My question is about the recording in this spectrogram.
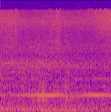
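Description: A train travelling back to Helsinki gives a quiet, steady rolling rumble with a faint thin whine held above it. The sound is even throughout, with no voices.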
